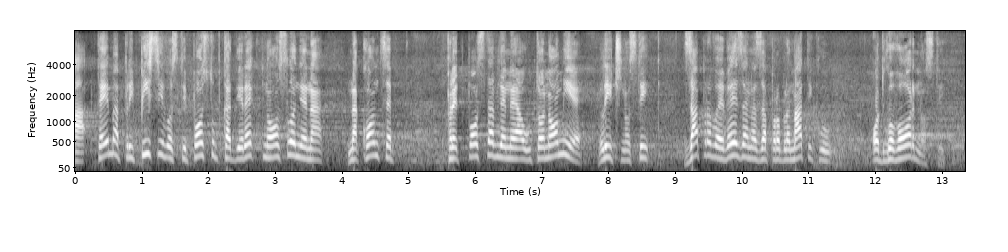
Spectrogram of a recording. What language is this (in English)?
Serbian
